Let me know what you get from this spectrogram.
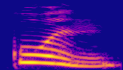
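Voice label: "gun" fourth tone, pinyin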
